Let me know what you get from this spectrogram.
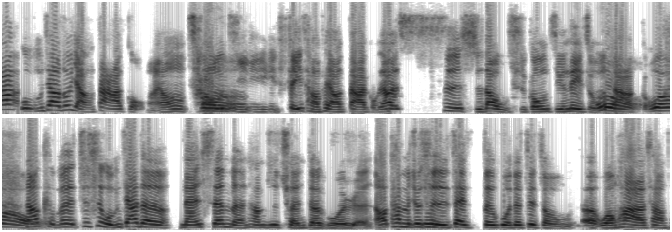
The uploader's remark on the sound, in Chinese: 在台灣國父紀念館的停車場，窗外是黑漆漆的夜晚，兩人居然都關在車子裡錄音。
